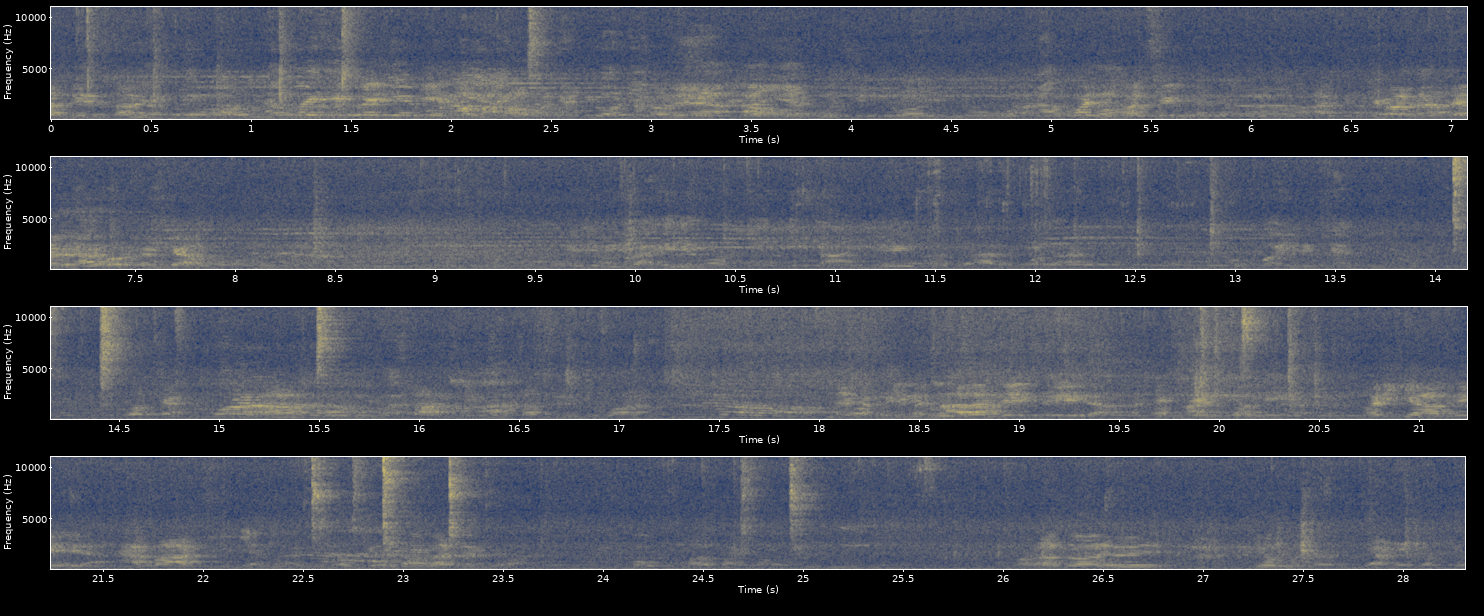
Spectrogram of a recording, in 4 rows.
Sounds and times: traffic noise 0:00.0 - 0:22.5

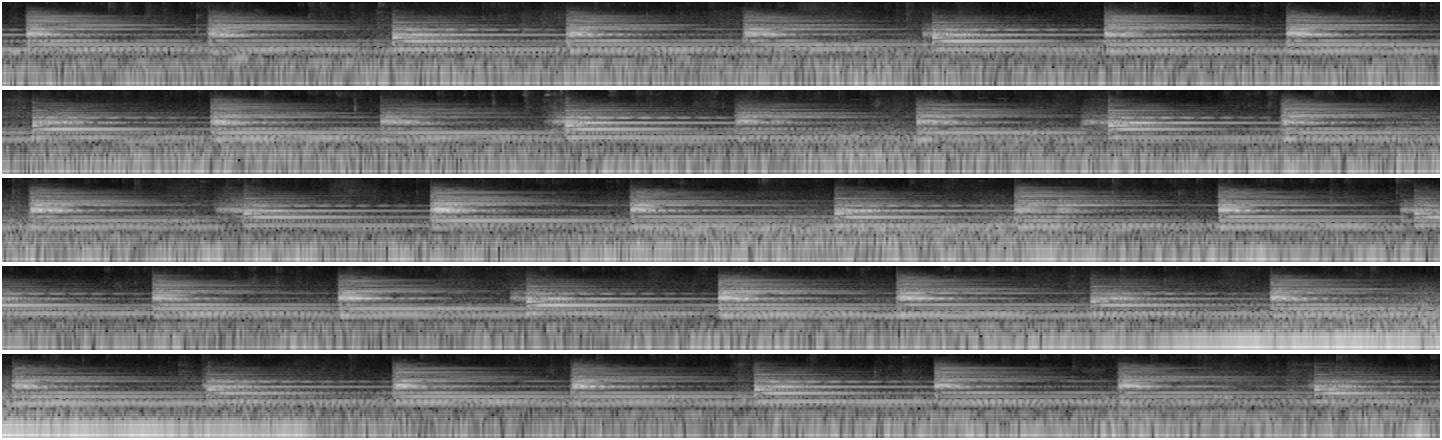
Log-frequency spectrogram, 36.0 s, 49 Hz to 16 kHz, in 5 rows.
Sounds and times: bells are ringing 0:00.0 - 0:35.9

